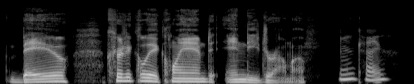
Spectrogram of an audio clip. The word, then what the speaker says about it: Bayou: Bayou. Bayou.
